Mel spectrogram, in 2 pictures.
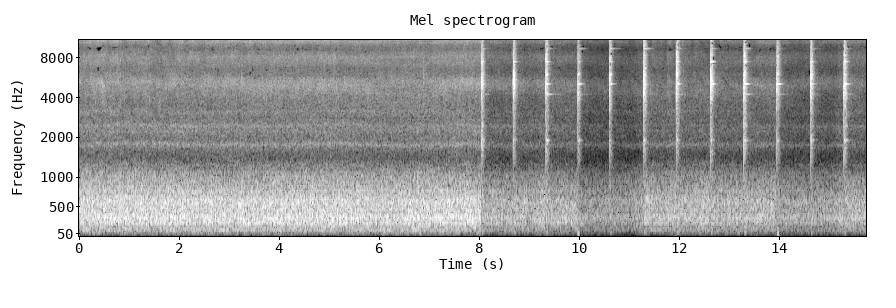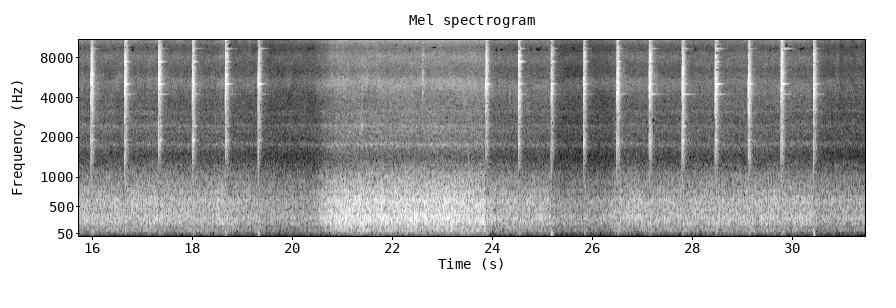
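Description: Hand hammer striking hot steel on an anvil, forging a knife blade: ringing blows at about two a second, in a run of about twelve seconds and another from about three-quarters of the way in. Before each run there is a steady, louder rushing noise from the forge while the steel heats.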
